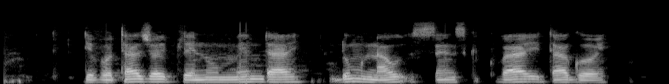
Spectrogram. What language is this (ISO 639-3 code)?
epo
